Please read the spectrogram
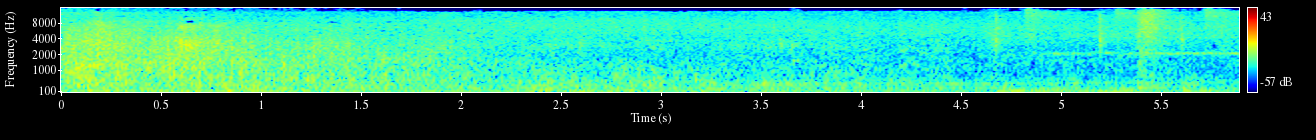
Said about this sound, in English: The ground is, is shaking now. It's an earthquake. Ah, the atmospheric pressure is intense. People are scattering and things are falling all over. I can see into the city and the buildings are toppling.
